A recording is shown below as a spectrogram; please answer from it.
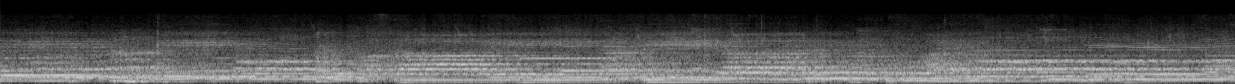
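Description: Choir singing a slow hymn in several parts, with notes held for a second or two each.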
